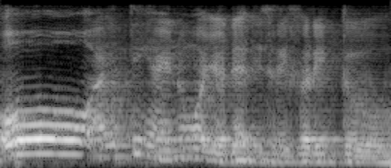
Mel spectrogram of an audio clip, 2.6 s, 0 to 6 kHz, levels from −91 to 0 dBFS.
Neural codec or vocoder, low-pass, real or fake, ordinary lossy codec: vocoder, 24 kHz, 100 mel bands, Vocos; 5.4 kHz; fake; none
